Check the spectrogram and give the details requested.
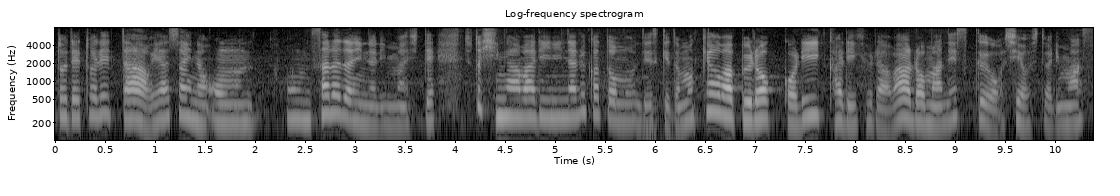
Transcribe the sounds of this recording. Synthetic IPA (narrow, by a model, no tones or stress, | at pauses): t̪o̞d̪e̞t̪o̞ɾe̞t̪aojasaino̞ʔo | õɰ̃saɾad̪aɲ̟inaɾʲimaɕi̥t̪e̞t͡ɕo̥t̪ːo̞çiŋaβaɾʲiɲ̟inaɾɯ̟kat̪o̞ːmo̞ɯ̟̃nd̪e̞sɨ̥ke̞d̪o̞mo̞kʲo̞ːβab̥ɯ̟ɾo̞kːo̞ɾʲikaɾʲihɯ̟ɾaβaɾo̞mane̞sɨ̥kɯ̟o̞ɕijo̞ːɕi̥t̪e̞o̞ɾʲimasɨ̥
